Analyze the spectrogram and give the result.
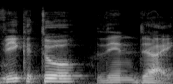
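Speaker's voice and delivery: strong put-on Russian accent. Asked by a co-host for it, the speaker repeats the line in the Sergey voice. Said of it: "can I get that in the Sergey voice?".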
